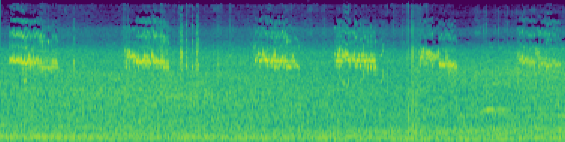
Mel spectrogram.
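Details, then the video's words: Lovebird giving shrill, high chirping calls in short bursts of about half a second, repeated roughly every second and a quarter, over a steady low background hum. "love bird sound"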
